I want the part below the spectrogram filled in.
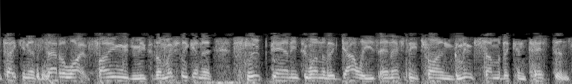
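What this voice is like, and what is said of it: Australian accent. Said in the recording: “I've got an accent ... .au ... for Australia”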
